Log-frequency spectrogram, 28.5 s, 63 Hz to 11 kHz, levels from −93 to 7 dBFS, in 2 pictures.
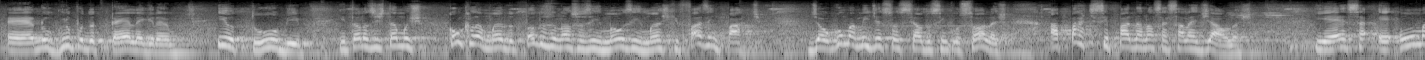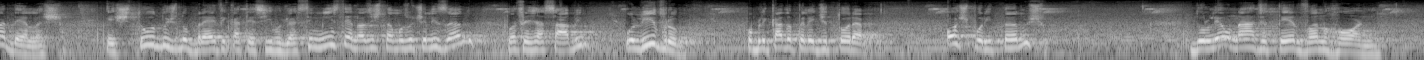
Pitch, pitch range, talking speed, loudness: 170 Hz, 150-200 Hz, 130 wpm, -17 LUFS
